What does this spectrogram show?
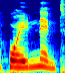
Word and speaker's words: poignant: So poignant, G is silent here, don't pronounce G, right?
